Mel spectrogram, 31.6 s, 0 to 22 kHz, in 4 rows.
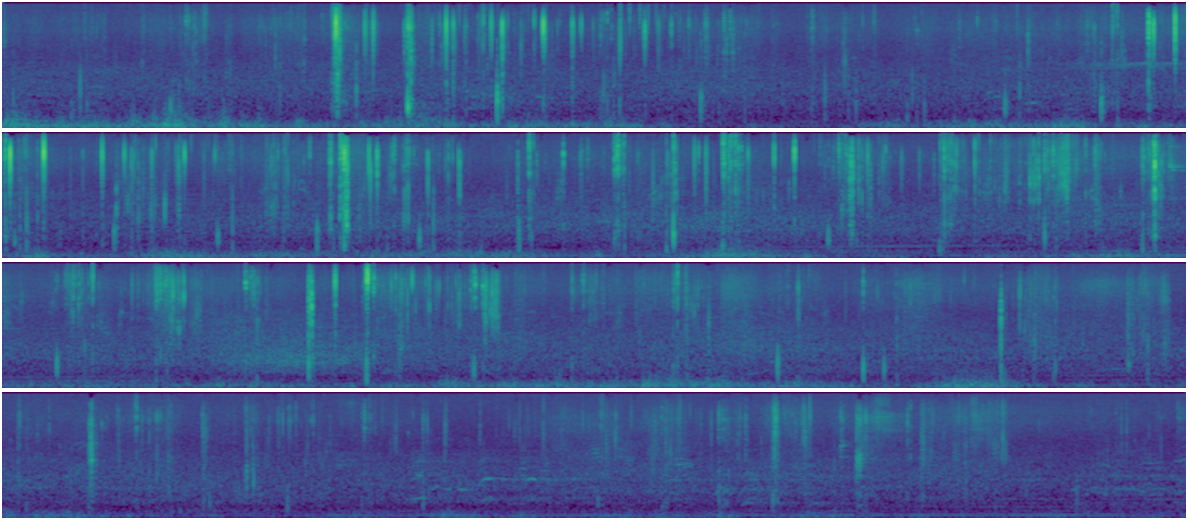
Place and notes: Srem, Zurawia Road - pebble pass
a lazy walk on a windy spring afternoon around apartment construction yards . a pebble tangled between the feet so we kicked it a few times on the road and it eventually ended up in a water drain. a pile of bricks caught my attention. grainy sound of bricks being slid against each other. deep in the background Sunday ambience of the town - kids playing serenely, ambulance darting across, motorcycles roaring...
Srem, Poland, 20 April 2014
